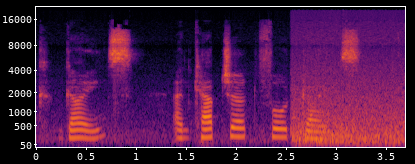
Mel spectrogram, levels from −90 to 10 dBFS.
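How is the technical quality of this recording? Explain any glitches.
The recording has no technical glitches; the only change is that the room's own background noise rises by about 19 dB from around two and a half seconds in, which is part of the acoustic environment and still sits roughly 10 dB below the speech.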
